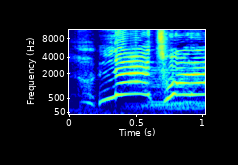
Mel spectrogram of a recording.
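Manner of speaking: high triumphant yell; excited shout. Real, not acted. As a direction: scream with joy at the roll. Celebrating a natural twenty.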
